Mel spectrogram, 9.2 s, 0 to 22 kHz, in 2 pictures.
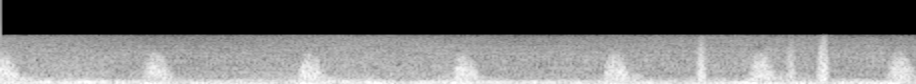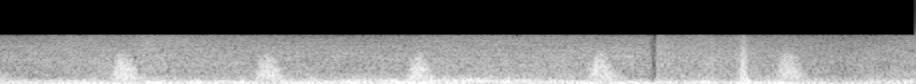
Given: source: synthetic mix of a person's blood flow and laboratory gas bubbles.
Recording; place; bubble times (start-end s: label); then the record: Doppler ultrasound of blood flow; subclavian vein
no bubbles
From the record:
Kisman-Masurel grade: 000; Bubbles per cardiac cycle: 0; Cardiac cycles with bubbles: 0%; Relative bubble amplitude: no bubbles discernible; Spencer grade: 0 (complete lack of bubble signals)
